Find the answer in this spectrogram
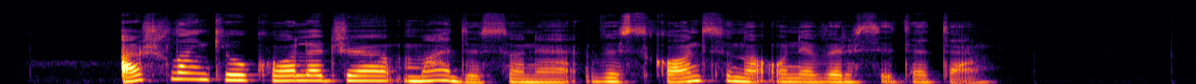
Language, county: Lithuanian, Klaipėda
